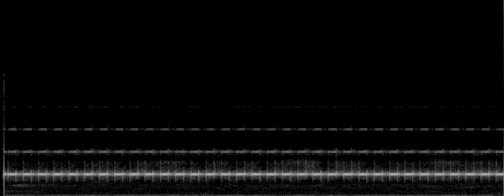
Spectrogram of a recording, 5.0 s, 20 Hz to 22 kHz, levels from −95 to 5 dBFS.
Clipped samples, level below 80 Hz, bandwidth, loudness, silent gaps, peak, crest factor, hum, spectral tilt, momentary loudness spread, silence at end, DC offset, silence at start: under 0.1%; -74 dBFS; 8 kHz; -32 LUFS; none; -26 dBFS; 8 dB; none; 0.5 dB/octave; 1 LU; 0 s; under 0.1%; 0.05 s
